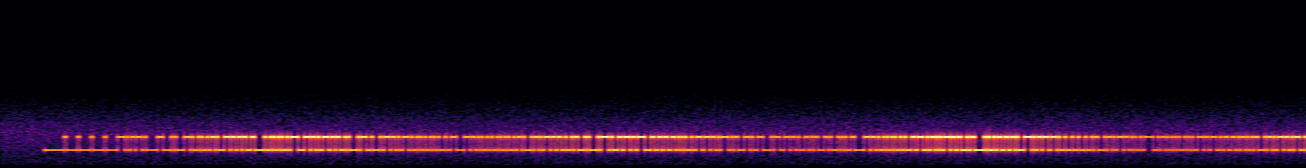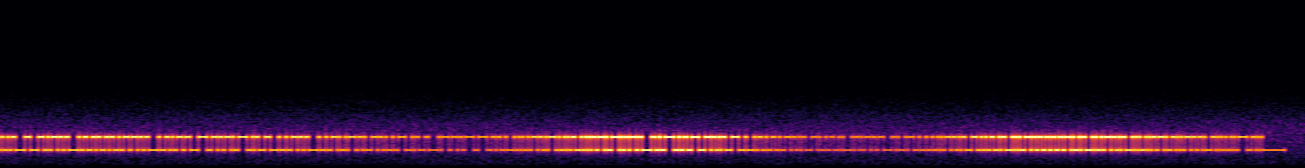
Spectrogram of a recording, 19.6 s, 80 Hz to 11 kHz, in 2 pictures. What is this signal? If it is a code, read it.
RTTY (75 baud, 850 Hz shift), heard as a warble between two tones, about 1700 Hz centre, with radio static and fading. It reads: MXHFG LVJFO ALXZK AJJQM FJFGD PBXEU OIIYA EBHMZ UBGYV JFUNR CVFIG HQQBD FTDYY NIDBD ZFVMN VWLLA VUAMT HTBMQ VQHEG QOBVE TTLKF EJCSH VPTWO BOKPP BHWXD MGZQJ BNWBY IIHBF BYSHR GRJTR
